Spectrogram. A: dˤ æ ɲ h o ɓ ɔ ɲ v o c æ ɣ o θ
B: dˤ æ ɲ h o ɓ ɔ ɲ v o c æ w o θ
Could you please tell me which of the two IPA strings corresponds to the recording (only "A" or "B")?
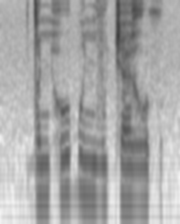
A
